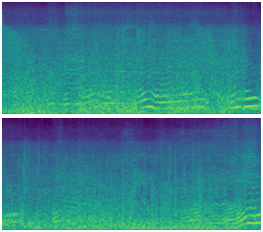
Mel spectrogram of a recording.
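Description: A motorcycle engine revs hard up close, rising and falling in pitch as gears shift.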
